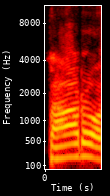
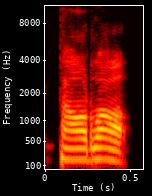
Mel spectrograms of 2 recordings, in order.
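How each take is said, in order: First: The r sound is swallowed and barely heard. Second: The r sound is clearly and fully pronounced. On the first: The speaker calls it wrong. "Bukan taro" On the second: The speaker calls it right. "tapi tara"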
